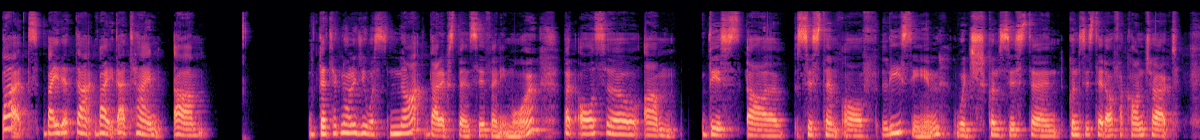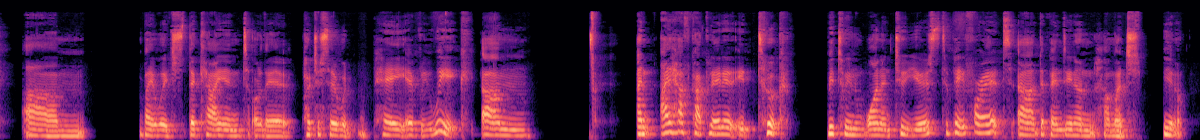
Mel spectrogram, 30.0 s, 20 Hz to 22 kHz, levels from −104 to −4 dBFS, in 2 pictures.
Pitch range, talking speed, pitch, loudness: 155-200 Hz, 125 wpm, 170 Hz, -23 LUFS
